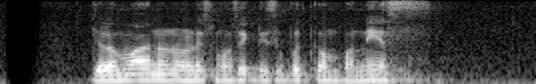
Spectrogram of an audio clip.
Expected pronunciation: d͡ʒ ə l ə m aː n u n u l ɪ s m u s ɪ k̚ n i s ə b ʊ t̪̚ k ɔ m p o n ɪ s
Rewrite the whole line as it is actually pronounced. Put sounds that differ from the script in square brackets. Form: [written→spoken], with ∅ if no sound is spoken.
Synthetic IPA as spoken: d͡ʒ ə l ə m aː n u n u l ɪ s m u s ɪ k̚ [n→d] i s ə b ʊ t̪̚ k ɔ m p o n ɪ s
